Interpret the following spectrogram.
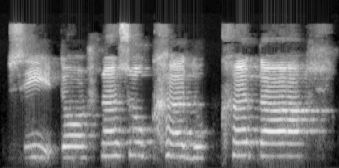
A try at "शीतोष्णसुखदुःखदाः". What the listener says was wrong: you're eating all the visargas शीतोष्ण सुख दुःखदाः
